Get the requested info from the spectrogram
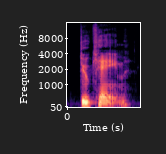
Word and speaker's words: Duquesne: Duquesne is pronounced Duquesne, not Duquesne.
